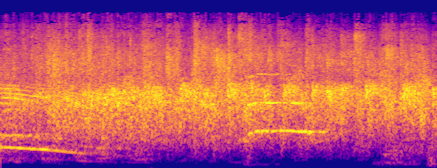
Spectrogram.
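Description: A crowd applauds steadily for several seconds, a dense, loud wash of clapping with a few faint whistles or cheers rising over it, and no one speaking.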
